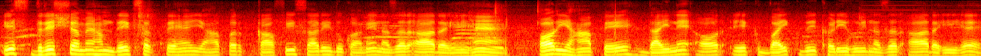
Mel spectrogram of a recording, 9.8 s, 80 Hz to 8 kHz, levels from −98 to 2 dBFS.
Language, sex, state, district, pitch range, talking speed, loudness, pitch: Hindi, male, Chandigarh, Chandigarh, 120-145 Hz, 185 wpm, -21 LUFS, 130 Hz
